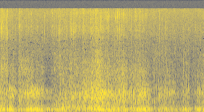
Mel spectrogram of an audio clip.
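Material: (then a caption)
Foam. A large black windscreen of soft, porous foam over a white condenser microphone is scratched and rubbed with the fingertips and nails of both hands. The result is a steady, muffled rumble of dense low scraping with a faint low hum and almost no bright content. It swells and dips slightly across the clip.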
